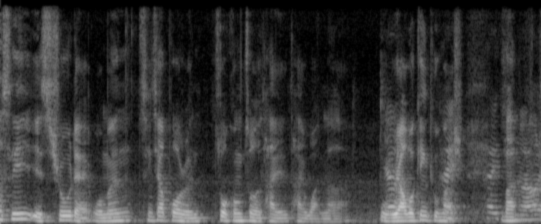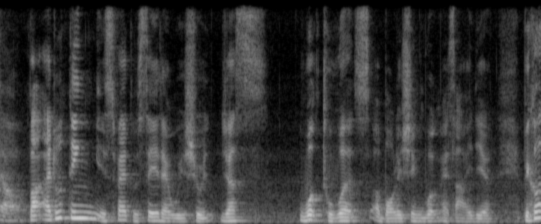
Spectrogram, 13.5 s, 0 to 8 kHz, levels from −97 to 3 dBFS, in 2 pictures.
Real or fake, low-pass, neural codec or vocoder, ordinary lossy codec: real; none; none; none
